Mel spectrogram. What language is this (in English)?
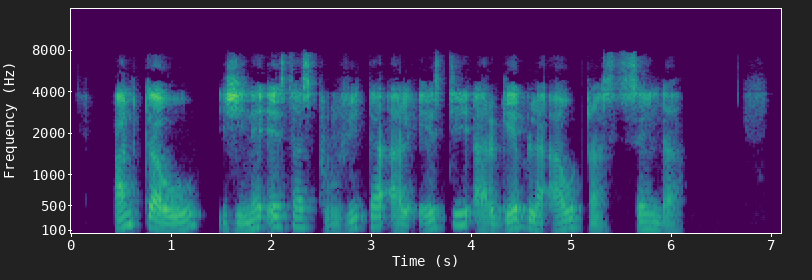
Esperanto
